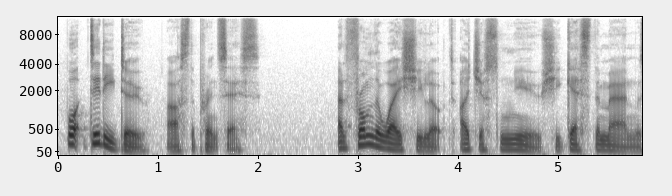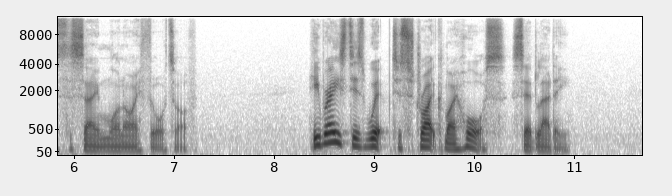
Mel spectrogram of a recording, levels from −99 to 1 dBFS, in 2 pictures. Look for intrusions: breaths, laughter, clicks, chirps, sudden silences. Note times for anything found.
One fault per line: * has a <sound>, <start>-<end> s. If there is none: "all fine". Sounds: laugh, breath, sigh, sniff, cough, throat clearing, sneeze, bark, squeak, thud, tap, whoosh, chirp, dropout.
all fine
